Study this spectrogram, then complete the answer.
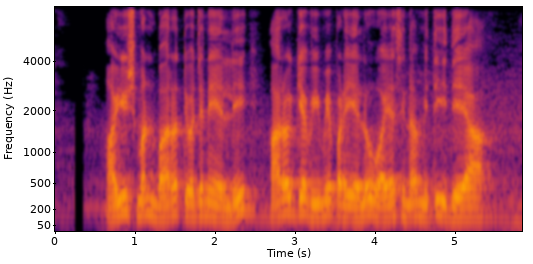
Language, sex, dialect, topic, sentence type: Kannada, male, Mysore Kannada, banking, question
